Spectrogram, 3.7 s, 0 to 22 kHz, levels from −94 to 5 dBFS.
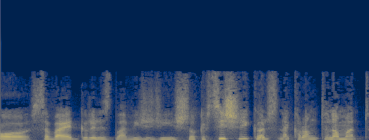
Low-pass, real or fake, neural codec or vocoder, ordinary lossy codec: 10.8 kHz; fake; codec, 16 kHz in and 24 kHz out, 0.4 kbps, LongCat-Audio-Codec, fine tuned four codebook decoder; MP3, 48 kbps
